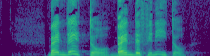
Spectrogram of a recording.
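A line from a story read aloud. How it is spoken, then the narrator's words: Diners shouting in unison. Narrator (Italian): gridarono a una voce i commensali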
